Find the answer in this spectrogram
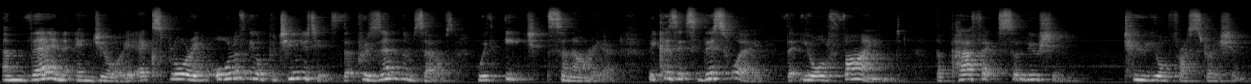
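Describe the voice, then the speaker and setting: Slow, deliberate woman in an echoey room. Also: mid-range voice, expressive, darkish tone. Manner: slow, deliberate, emphatic delivery. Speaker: creativity coach. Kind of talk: motivational tip talk. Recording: very echoey room, distant mic.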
